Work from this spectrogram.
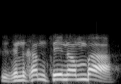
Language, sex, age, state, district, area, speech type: Bodo, male, 60+, Assam, Udalguri, rural, conversation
